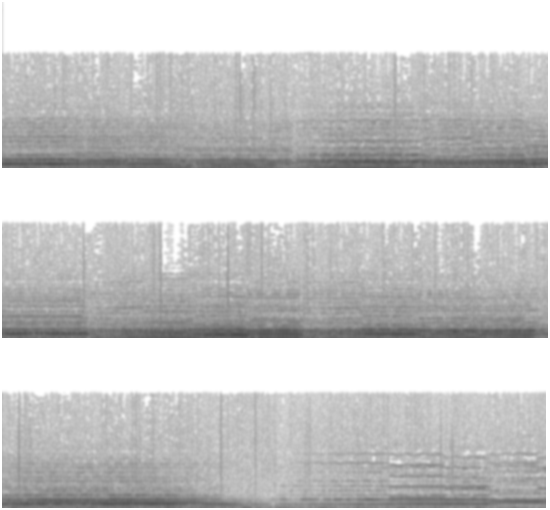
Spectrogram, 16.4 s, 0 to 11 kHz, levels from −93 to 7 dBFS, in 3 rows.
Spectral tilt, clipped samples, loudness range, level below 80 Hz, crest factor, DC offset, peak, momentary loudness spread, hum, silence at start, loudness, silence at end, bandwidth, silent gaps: -7 dB/octave; under 0.1%; 6 LU; -42 dBFS; 16 dB; under 0.1%; -12 dBFS; 11 LU; none; 0 s; -29 LUFS; 0 s; 8 kHz; none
